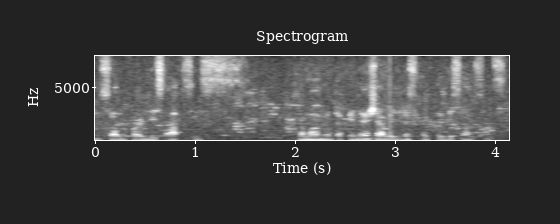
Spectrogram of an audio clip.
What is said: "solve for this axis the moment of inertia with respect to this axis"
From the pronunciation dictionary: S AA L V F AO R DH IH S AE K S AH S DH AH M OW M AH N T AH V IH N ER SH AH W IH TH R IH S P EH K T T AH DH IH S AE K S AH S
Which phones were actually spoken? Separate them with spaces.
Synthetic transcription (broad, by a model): S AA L F AO R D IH S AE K S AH S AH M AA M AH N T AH P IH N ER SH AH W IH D R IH S P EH K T T AH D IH S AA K S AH S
